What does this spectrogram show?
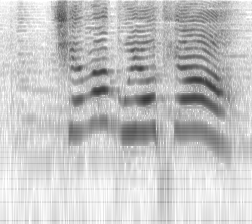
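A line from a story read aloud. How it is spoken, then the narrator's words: Shouting. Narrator (Chinese): 茉莉跟着大喊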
